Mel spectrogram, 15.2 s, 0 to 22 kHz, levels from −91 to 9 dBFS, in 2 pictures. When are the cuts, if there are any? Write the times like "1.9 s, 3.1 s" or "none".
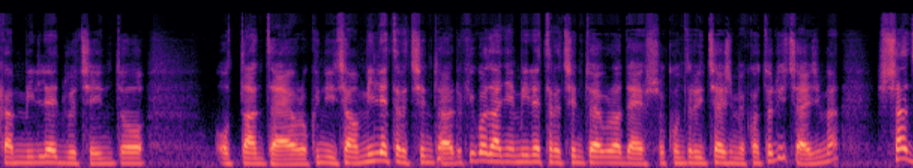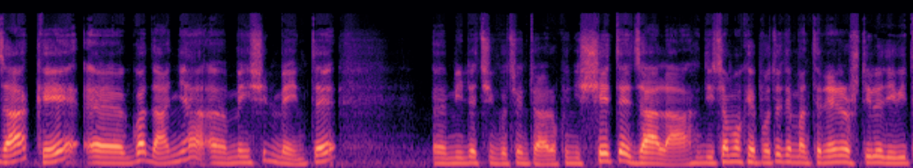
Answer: none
